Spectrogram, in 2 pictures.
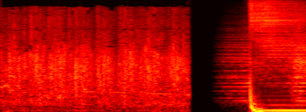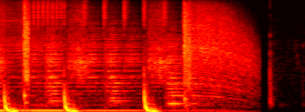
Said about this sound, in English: Thank you so much. Another round of applause for them. Thank you so much.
